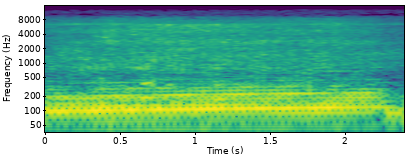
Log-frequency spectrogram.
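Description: An engine running steadily, a low even hum.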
